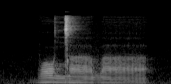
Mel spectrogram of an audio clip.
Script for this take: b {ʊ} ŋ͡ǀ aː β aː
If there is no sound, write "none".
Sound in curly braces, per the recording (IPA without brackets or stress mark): ɔ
